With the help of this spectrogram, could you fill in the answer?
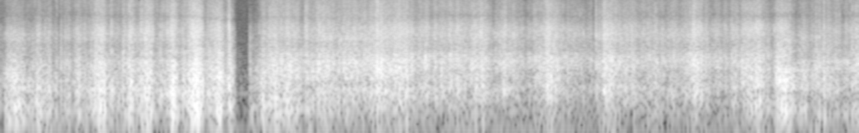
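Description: A stiff-bristle wooden clothes brush is swept quickly back and forth over a foam microphone windscreen, giving dense, crackling brushing and scratching strokes. A brief silent gap breaks the strokes partway through before the scratching resumes at a steady level.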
